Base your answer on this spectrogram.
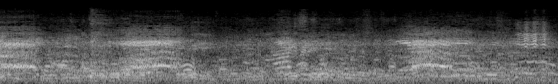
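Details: Goats at the Monday Golakanda livestock market, bleating in a nasal, wavering voice three times over a few seconds, nearly buried under dense crowd chatter and voices of traders.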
